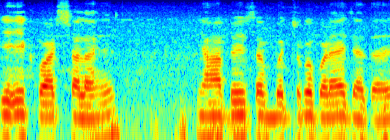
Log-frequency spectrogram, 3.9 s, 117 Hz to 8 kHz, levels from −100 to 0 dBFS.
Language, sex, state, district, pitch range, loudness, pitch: Hindi, male, Jharkhand, Jamtara, 115-125 Hz, -17 LUFS, 120 Hz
